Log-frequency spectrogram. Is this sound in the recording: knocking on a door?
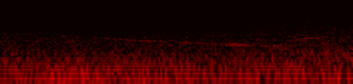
no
